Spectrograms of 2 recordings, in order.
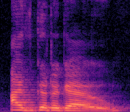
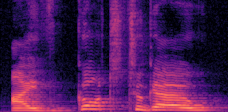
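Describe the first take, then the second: First: The phrase is said very fast. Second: The phrase is said at a normal pace.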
